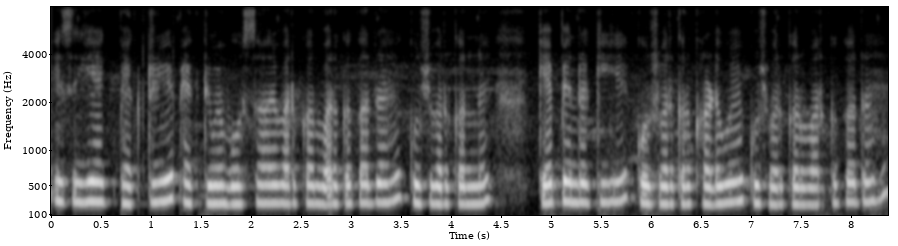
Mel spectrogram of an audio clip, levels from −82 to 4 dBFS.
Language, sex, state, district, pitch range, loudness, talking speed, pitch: Hindi, female, Jharkhand, Sahebganj, 245-275 Hz, -17 LUFS, 230 wpm, 255 Hz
